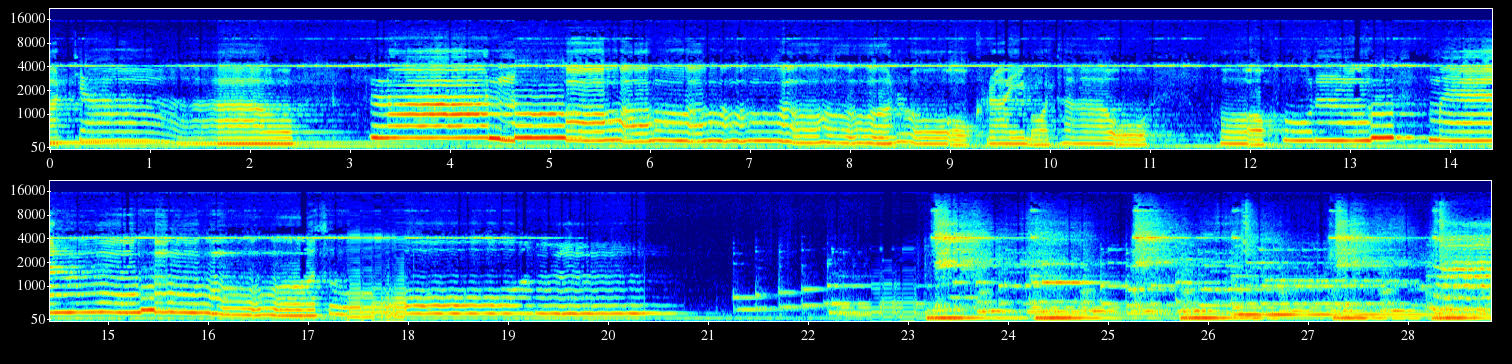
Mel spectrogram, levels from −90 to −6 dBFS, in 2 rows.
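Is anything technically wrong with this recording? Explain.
Yes. Skip ahead at 4.65 s: about a second of audio was dropped while later audio was queued, so playback jumps abruptly forward with no gap.

Jitter buffer speed-up from 4.75 to 8.29 s: the receiver trimmed many pitch-period slices, roughly a third of a second in total, so the sound runs 9% fast at unchanged pitch.

Robotic sound from repeated short buffers at 17.40–17.99 s and 22.64–23.09 s: a rigid metallic buzz at 133 Hz, likely from most of the audio being replaced by repeats of a stale buffer of about 7.5 ms.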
